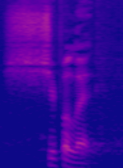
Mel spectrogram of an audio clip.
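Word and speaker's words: Shibboleth (שבולת): So they asked them to pronounce the name of the river, and then say they were asked them to say, Shibboleth. – 好啊，Shibboleth 哈。哎，但是啊，哦，这个以法莲人讲话有 accent 哦，有口音哦，他们没办法发这个 sh 的音哦，他们都发成 s 的音啊，所以变成希伯列去了。 – Because Ephraim, they have the accent, so they were not able to pronounce Shibboleth.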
